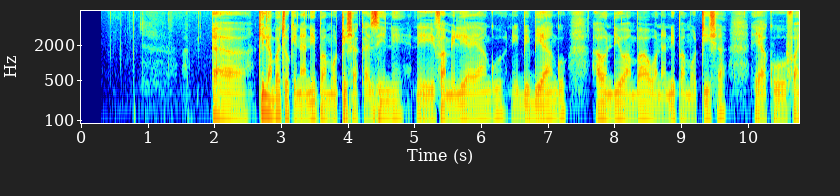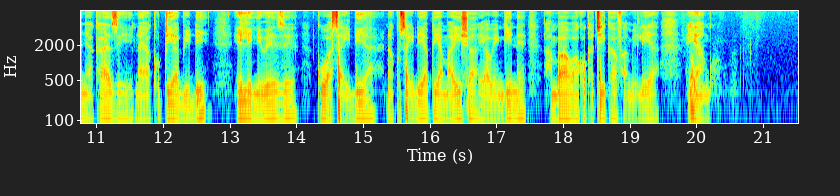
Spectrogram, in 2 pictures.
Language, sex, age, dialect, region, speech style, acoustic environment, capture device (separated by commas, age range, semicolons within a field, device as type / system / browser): Swahili, male, 25-34, Kenya - Nairobi Sheng-influenced, Kenya, happy; excited, silence, mobile / Linux / Chrome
